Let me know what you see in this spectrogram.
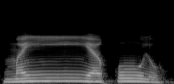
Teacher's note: نون ساکن کے بعد یا آ گئی ہے تو یہاں غنہ ہوگا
